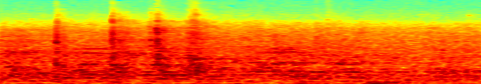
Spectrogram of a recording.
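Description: Four quick, sharp clicks within the first second, over a steady background murmur of a large hall.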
